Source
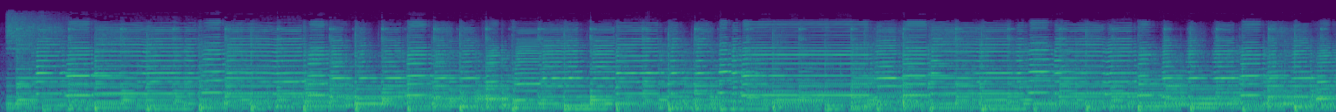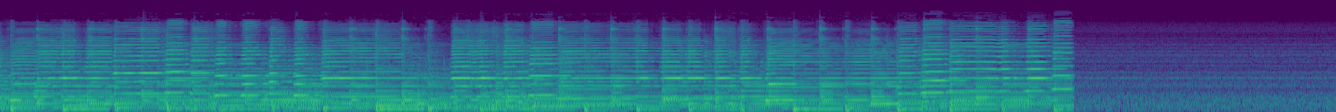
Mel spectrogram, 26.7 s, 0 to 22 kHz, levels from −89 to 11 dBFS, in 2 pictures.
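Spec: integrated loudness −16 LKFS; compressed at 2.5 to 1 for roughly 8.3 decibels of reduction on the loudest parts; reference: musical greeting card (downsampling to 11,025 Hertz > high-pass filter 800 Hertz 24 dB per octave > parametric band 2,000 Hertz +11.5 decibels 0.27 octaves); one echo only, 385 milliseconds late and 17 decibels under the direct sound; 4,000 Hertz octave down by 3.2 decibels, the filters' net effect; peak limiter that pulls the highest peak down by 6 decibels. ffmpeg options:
ffmpeg -i in.wav -af "equalizer=frequency=4000:width_type=o:gain=-4.5,acompressor=threshold=-28dB:ratio=2.5,alimiter=limit=-20dB:level=0:latency=1,aecho=1:1:385:0.141,aresample=11025,aresample=44100,highpass=frequency=800:width=0.5412,highpass=frequency=800:width=1.3066,equalizer=frequency=2000:width_type=o:width=0.27:gain=11.5,volume=13.5dB" out.wav

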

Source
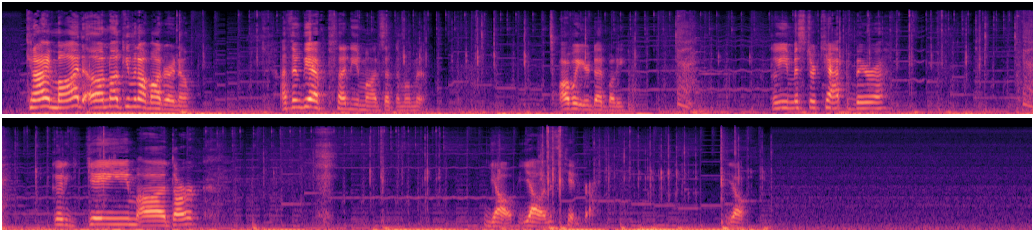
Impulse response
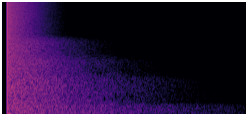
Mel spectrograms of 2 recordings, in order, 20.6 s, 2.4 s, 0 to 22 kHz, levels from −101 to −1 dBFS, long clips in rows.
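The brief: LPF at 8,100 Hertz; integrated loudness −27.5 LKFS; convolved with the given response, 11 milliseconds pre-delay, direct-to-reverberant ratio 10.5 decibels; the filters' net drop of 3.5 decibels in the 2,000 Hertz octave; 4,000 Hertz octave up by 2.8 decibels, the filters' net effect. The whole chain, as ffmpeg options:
-filter_complex "[0:a]lowpass=8100,equalizer=frequency=2000:width_type=o:gain=-6.5,equalizer=frequency=4000:width_type=o:gain=6,asplit=2[link_01][link_02];[1:a]atrim=start_sample=2205,adelay=11[link_03];[link_02][link_03]afir=irnorm=-1:irlink=0,volume=-13.5dB[link_04];[link_01][link_04]amix=inputs=2:normalize=0,volume=-2.5dB"

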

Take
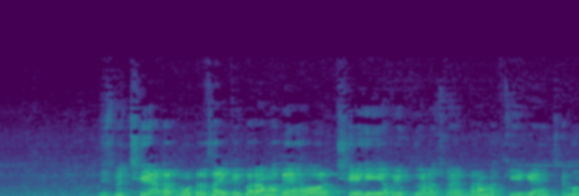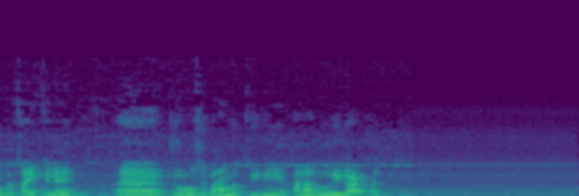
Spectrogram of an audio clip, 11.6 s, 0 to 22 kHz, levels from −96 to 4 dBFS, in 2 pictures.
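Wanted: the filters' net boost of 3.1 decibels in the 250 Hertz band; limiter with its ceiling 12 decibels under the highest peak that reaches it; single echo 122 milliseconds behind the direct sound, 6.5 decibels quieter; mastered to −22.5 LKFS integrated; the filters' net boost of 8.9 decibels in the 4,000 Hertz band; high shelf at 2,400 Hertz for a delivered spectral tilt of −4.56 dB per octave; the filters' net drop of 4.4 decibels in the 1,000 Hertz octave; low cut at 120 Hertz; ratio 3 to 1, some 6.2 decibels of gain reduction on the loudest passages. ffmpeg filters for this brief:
ffmpeg -i in.wav -af "highpass=120,equalizer=frequency=250:width_type=o:gain=5,equalizer=frequency=1000:width_type=o:gain=-8.5,highshelf=frequency=2400:gain=7.5,equalizer=frequency=4000:width_type=o:gain=7.5,acompressor=threshold=-24dB:ratio=3,alimiter=limit=-24dB:level=0:latency=1,aecho=1:1:122:0.473,volume=10dB" out.wav

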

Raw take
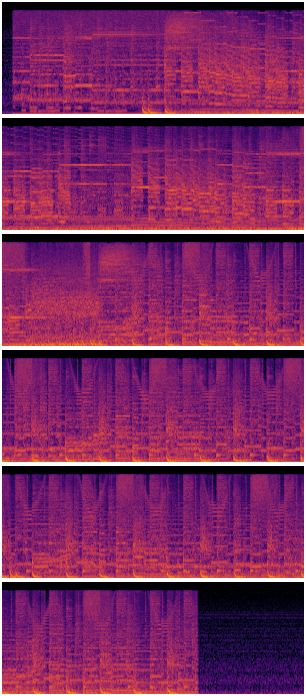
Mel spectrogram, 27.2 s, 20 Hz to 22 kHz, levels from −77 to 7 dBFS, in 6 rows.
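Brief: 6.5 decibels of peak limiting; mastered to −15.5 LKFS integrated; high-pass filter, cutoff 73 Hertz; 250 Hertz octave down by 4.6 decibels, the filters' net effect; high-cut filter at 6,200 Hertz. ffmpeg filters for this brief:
ffmpeg -i in.wav -af "highpass=73,lowpass=6200,equalizer=frequency=250:width_type=o:gain=-6.5,volume=10dB,alimiter=limit=-6.5dB:level=0:latency=1" out.wav

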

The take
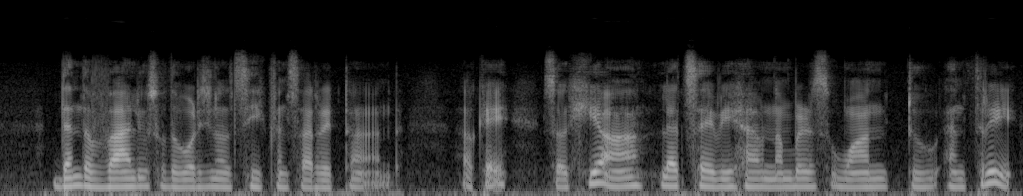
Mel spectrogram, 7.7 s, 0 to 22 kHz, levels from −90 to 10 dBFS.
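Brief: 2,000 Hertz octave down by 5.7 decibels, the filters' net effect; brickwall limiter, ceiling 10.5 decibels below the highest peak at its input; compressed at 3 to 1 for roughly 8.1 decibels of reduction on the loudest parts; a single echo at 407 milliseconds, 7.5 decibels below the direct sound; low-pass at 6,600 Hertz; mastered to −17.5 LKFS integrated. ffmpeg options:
ffmpeg -i in.wav -af "lowpass=6600,equalizer=frequency=2000:width_type=o:gain=-7.5,acompressor=threshold=-29dB:ratio=3,alimiter=level_in=4dB:limit=-24dB:level=0:latency=1,volume=-4dB,aecho=1:1:407:0.422,volume=19.5dB" out.wav

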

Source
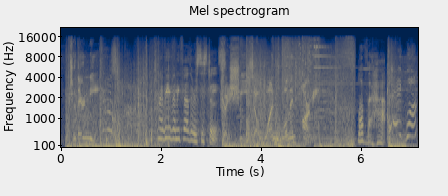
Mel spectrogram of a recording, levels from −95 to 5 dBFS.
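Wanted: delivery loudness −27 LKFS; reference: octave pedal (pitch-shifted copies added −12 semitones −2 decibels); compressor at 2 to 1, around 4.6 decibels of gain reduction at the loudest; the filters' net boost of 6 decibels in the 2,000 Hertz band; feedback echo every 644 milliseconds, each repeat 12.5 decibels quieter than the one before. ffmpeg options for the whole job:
ffmpeg -i in.wav -filter_complex "[0:a]equalizer=frequency=2000:width_type=o:gain=7.5,acompressor=threshold=-28dB:ratio=2,aecho=1:1:644|1288|1932:0.237|0.0569|0.0137,asplit=2[link_01][link_02];[link_02]asetrate=22050,aresample=44100,atempo=2,volume=-2dB[link_03];[link_01][link_03]amix=inputs=2:normalize=0,volume=1dB" out.wav

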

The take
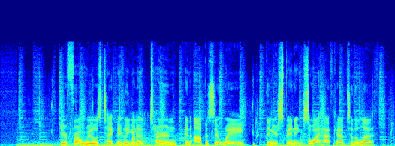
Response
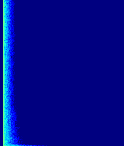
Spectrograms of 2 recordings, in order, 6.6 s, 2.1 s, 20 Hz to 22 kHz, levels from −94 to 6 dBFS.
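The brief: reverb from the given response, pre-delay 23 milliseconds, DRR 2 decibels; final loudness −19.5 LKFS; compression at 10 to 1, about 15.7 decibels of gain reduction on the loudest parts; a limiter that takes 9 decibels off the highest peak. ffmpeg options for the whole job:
-filter_complex "[0:a]acompressor=threshold=-38dB:ratio=10,alimiter=level_in=8.5dB:limit=-24dB:level=0:latency=1,volume=-8.5dB,asplit=2[link_01][link_02];[1:a]atrim=start_sample=2205,adelay=23[link_03];[link_02][link_03]afir=irnorm=-1:irlink=0,volume=-3dB[link_04];[link_01][link_04]amix=inputs=2:normalize=0,volume=22dB"

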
